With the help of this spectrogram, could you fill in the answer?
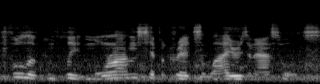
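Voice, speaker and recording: Against noticeable background noise, a man's pitch swings very widely. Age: 30s. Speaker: podcast host. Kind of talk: solo opinion monologue. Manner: casual, filler-heavy.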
